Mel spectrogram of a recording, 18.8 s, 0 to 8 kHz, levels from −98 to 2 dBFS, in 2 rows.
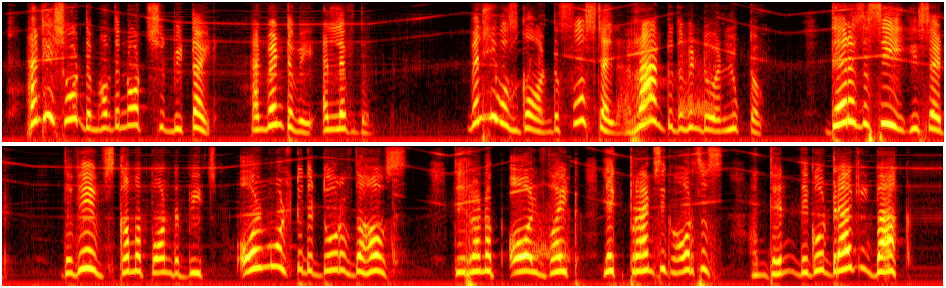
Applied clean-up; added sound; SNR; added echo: neural separator model SepFormer DNS4.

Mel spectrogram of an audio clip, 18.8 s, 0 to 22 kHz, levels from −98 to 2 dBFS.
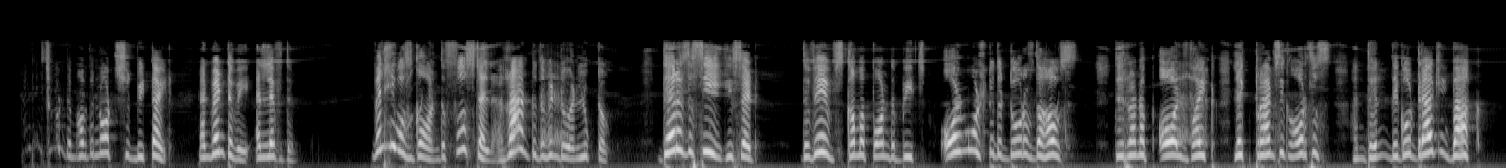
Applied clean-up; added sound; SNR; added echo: neural mask model DeepFilterNet 3.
